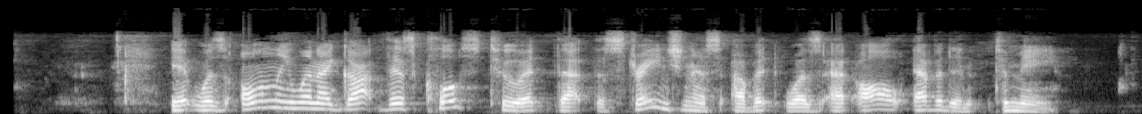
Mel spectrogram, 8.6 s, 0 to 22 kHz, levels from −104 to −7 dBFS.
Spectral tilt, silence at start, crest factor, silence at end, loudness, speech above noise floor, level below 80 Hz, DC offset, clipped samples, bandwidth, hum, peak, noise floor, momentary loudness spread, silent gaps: -5 dB/octave; 0.85 s; 16 dB; 0.15 s; -14 LUFS; 37 dB; -58 dBFS; under 0.1%; under 0.1%; 7.6 kHz; none; 0 dBFS; -51 dBFS; 8 LU; none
